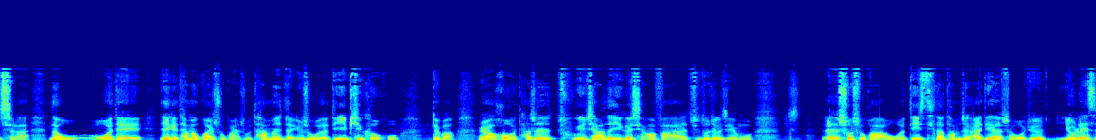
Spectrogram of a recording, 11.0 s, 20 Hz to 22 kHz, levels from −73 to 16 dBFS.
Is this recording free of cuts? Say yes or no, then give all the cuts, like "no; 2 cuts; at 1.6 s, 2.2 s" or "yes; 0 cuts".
yes; 0 cuts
